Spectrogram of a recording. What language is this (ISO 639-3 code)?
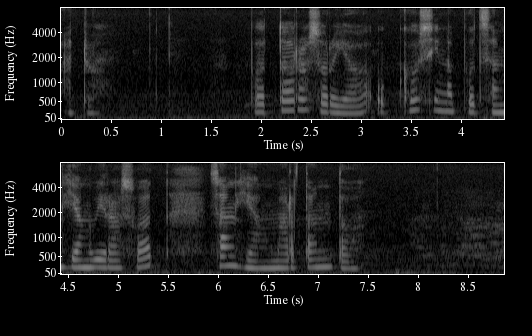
jav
